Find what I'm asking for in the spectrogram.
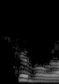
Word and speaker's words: Strubel: Pronounce it Strubel, like apple.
